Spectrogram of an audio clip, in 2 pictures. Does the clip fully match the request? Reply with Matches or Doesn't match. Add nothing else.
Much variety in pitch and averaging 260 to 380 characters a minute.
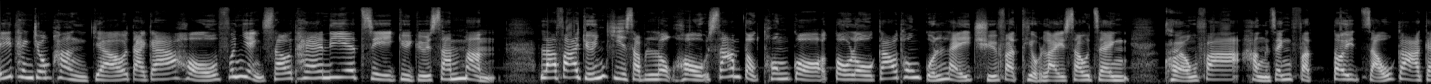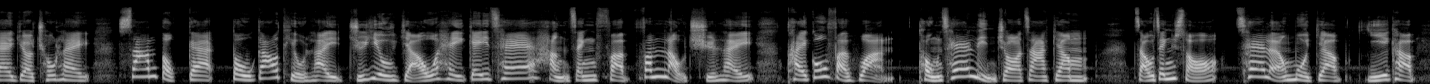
Doesn't match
